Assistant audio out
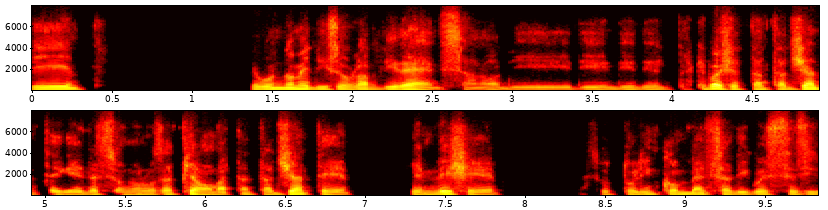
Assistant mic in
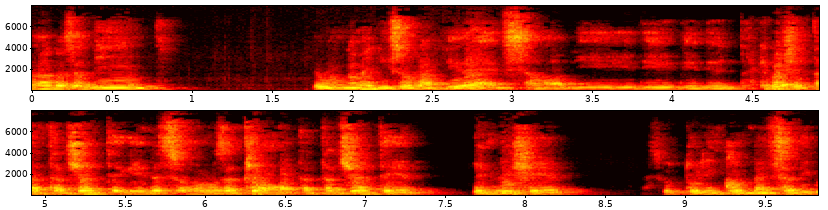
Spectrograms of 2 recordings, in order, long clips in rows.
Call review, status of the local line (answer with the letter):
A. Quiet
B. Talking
A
